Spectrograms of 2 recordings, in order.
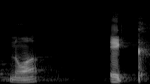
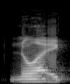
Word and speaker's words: Noahic: The way to do it is say Noah, Noahic. Noahic covenant.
